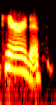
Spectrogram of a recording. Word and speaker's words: Kareth: But people choose to put the accent in different parts of the name. And I'll make jokes. I'll say it's like, you know, carrot with a lisp, or it's like Karen and Meredith put together. And then inevitably, and these people will call me Kareef. And I'm like, I mean, Kareth.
